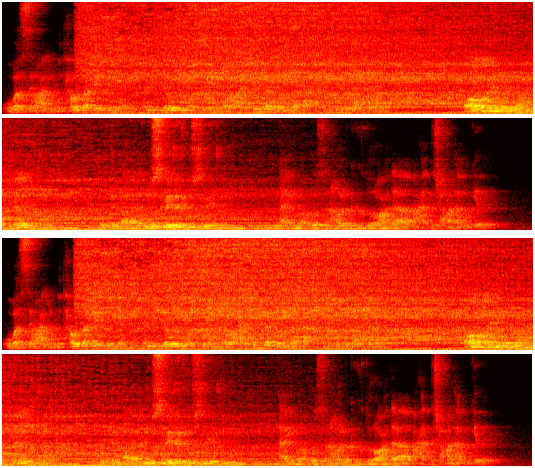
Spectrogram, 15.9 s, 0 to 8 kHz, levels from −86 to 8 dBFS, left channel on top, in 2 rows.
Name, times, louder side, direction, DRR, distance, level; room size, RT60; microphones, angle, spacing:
voice 1, 0.0-5.8 12.1-15.2, right 1 dB, 20° right, -3 dB, 0.3 m, -28 dB
sound 1, 1.1-13.1, right 2 dB, 75° right, 0.5 m, -28 dB
voice 2, 6.9-8.9 9.3-11.5, left 1 dB, 70° left, -6 dB, 1.0 m, -22 dB
sound 2, 7.5-13.9, left 1 dB, 55° left, 0.6 m, -31 dB
2.2 x 2.1 x 2.9 m, 1.1 s
head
